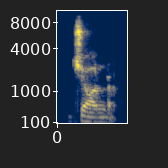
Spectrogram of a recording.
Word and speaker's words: genre: I want you to try and make that more of an ah at the end chapter see all the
